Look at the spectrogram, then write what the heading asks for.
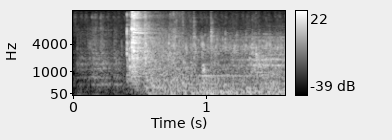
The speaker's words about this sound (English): Slide open the absurdly large and imposing iron door.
